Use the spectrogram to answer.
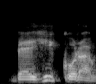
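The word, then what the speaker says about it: México: 이것이 접합니다이 멕시코 이거의 현재 발음은 메히코 발음을 합니다 메히라 뜻은 전쟁의 신인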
